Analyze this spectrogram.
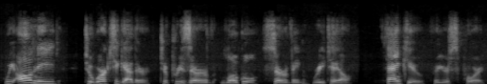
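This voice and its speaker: Female resident, medium pitch, earnest prepared public comment, very dry recording. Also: measured pace, no echo. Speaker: resident speaking at council.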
